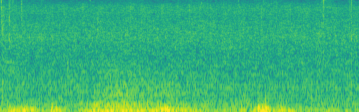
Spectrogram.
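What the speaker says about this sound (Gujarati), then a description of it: "સુરત સહિત દક્ષિણ ગુજરાતમાં ભારે વરસાદ વરસી રહ્યો છે" Heavy monsoon rain pours steadily across South Gujarat, including Surat, a dense close hiss with low rumbling swells and a couple of brief heavier bursts, no voices.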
